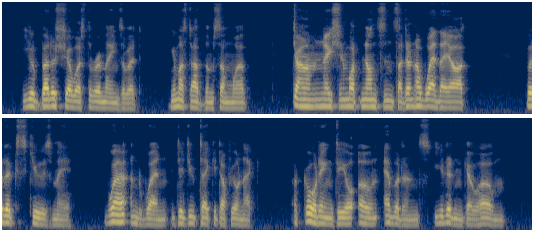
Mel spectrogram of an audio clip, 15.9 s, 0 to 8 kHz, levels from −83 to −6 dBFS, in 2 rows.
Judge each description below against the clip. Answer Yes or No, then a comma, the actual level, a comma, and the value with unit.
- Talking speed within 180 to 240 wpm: No, average, 165 wpm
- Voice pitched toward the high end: No, low, 120 Hz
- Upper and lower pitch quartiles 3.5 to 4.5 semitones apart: Yes, average, 4.2 semitones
